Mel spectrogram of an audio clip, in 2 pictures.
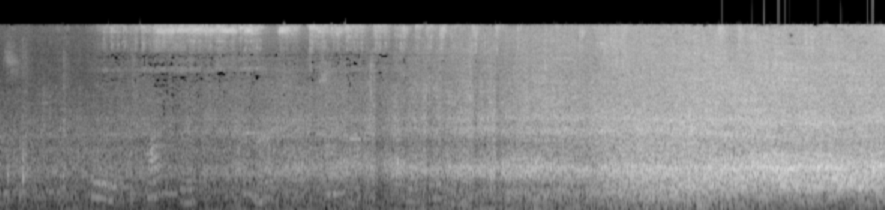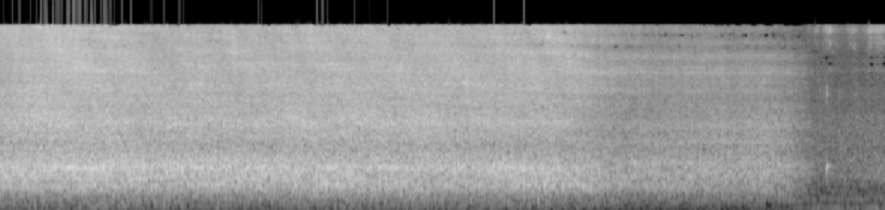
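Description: A train approaches and rumbles loudly past on the rails, then fades away.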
